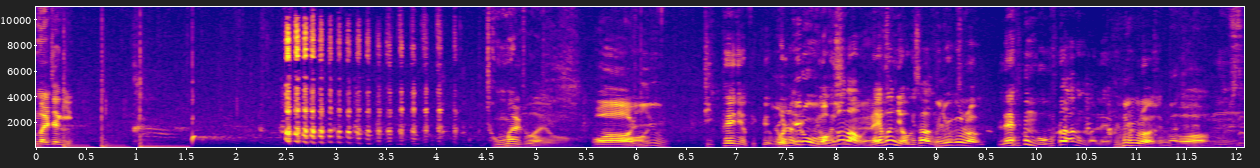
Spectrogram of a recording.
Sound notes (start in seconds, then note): 1.5 drumbeats; 2.4 laughing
